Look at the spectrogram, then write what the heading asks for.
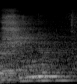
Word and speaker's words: Xi: la présidence de la Chine euh du président actuel qui est Xi Jinchin. Oui. Le X ça se prononce pratiquement chi hein.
